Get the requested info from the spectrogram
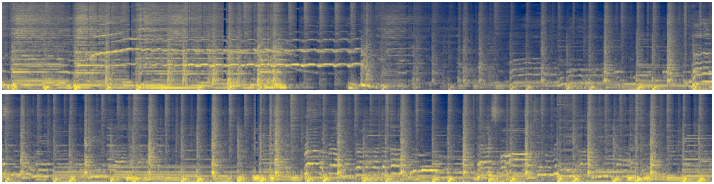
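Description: Live band of electric guitar, bass guitar, drum kit and keyboard playing Motown-style R&B. A held, wavering note rings over the first several seconds, the music falls away briefly about seven seconds in, then the drums and band start up again and play on steadily.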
